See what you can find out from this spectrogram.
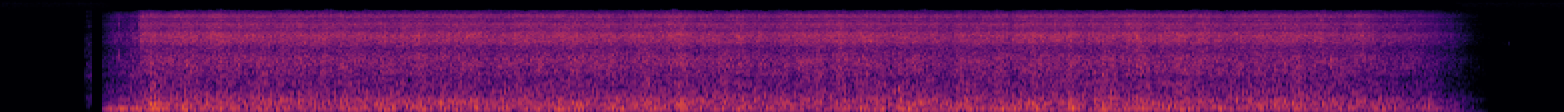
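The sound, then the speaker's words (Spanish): The paddle wheels of a paddle steamer on a river churn and splash through the water in a steady, loud wash of noise with a low rumbling undertone, running unbroken for about seven seconds before cutting off. No one speaks. “Y todos sintieron bien fuerte ahora el chas, chas, chas en el agua.”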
